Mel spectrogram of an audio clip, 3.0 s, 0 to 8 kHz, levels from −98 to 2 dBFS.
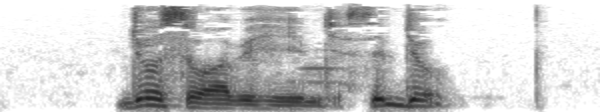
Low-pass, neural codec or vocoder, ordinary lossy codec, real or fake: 7.2 kHz; none; MP3, 32 kbps; real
